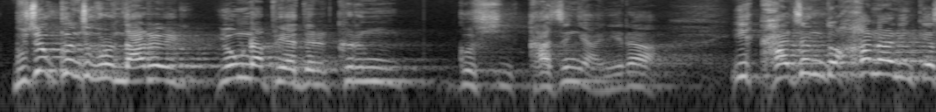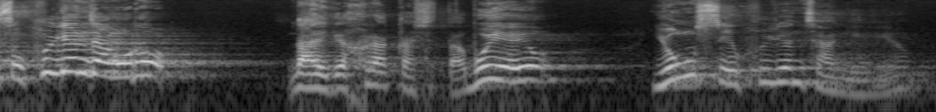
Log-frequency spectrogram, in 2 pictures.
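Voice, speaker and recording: Woman pastor, middle-aged, preaching sermon, call-and-response, laughing asides, higher voice, long church reverb. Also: very animated, brisk, darkish tone. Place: church sanctuary.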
